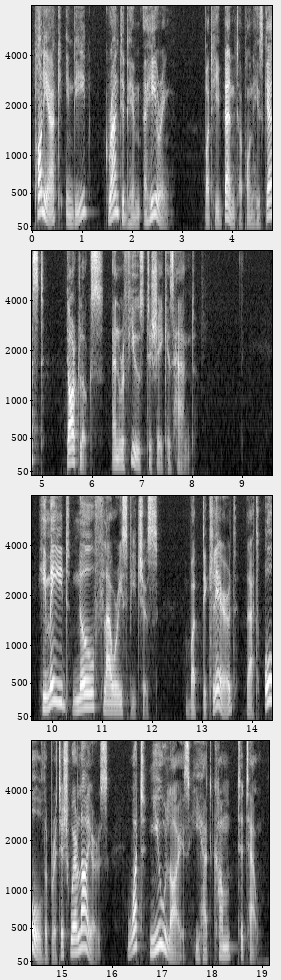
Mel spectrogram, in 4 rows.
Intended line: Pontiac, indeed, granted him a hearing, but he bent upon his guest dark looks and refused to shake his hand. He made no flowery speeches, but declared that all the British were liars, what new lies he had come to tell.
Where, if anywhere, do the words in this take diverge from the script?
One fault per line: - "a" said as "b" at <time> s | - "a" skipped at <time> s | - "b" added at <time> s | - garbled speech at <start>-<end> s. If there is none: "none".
none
